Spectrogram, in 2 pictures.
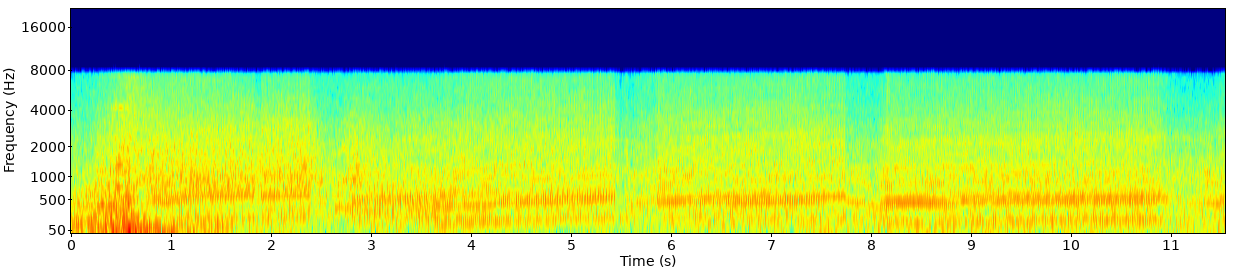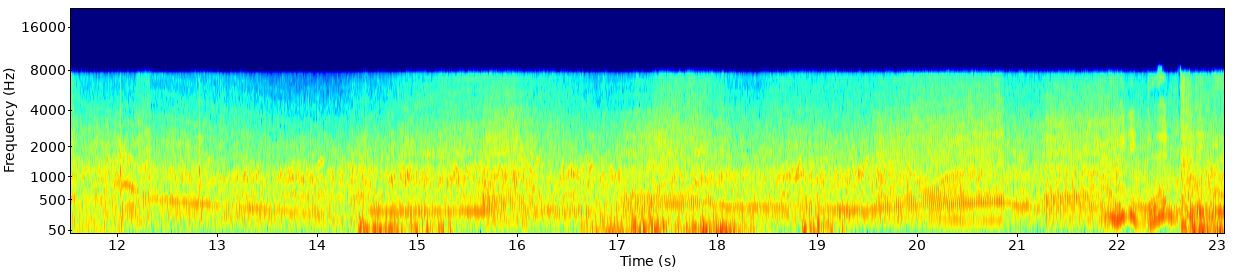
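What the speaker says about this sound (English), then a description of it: "Ooh, nice Ferrari." A Ferrari races in a video game, its engine revving up and down through gear changes in a loud, continuous whine with brief tire squeals, while players talk over it throughout.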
